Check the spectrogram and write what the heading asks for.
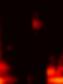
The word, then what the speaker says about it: Ambystoma: Okay, కొన్నిటిలో ambystoma అని ఇచ్చారు, కొన్నిటిలో ambystoma అని ఇచ్చారు, but it is better to pronounce it as ambystoma.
